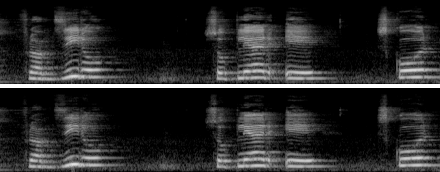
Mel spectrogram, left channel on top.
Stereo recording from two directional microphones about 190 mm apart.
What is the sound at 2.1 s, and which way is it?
Speech, 20° left (ahead or behind).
